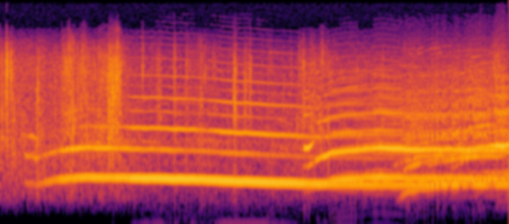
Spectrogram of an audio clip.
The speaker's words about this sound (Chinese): Howling is one very important way how wolves communicate with each other.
